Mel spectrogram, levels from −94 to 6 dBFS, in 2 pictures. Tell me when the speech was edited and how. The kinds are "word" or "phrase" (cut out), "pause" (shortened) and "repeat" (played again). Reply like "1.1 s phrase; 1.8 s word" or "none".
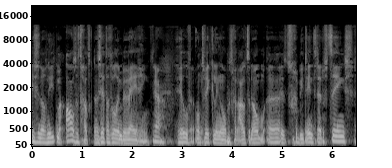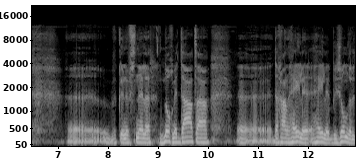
1.2 s word; 1.6 s word; 3.1 s word; 4.0 s word; 4.9 s word; 5.4 s word; 8.4 s word; 9.3 s word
